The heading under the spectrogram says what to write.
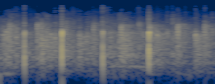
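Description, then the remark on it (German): Audience applause given to the Lord: dense, steady crackle of many hands clapping, with a few sharper, louder claps standing out at irregular moments. No one speaks over it. “Geben wir dem Herrn wieder einen Applaus.”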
